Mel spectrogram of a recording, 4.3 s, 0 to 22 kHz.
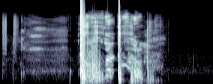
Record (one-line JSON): {"cough_length": "4.3 s", "cough_amplitude": 32768, "cough_signal_mean_std_ratio": 0.36, "survey_phase": "beta (2021-08-13 to 2022-03-07)", "age": "18-44", "gender": "Male", "wearing_mask": "No", "symptom_cough_any": true, "symptom_runny_or_blocked_nose": true, "symptom_diarrhoea": true, "symptom_fatigue": true, "symptom_onset": "3 days", "smoker_status": "Current smoker (e-cigarettes or vapes only)", "respiratory_condition_asthma": false, "respiratory_condition_other": false, "recruitment_source": "Test and Trace", "submission_delay": "1 day", "covid_test_result": "Positive", "covid_test_method": "RT-qPCR", "covid_ct_value": 15.1, "covid_ct_gene": "ORF1ab gene", "covid_ct_mean": 15.4, "covid_viral_load": "8900000 copies/ml", "covid_viral_load_category": "High viral load (>1M copies/ml)"}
